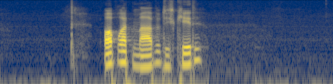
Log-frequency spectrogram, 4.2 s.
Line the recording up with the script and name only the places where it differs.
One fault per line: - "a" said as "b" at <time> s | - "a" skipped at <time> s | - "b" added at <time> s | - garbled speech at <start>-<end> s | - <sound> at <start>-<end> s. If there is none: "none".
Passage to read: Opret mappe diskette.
none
